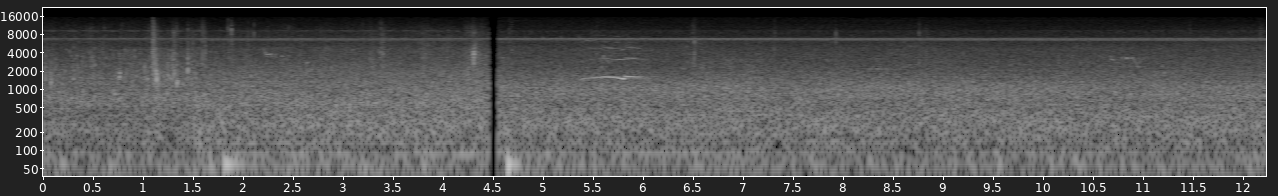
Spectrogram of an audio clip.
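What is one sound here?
A woman walks barefoot on a dirt path.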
